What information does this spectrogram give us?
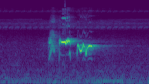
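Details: Sooty-headed bulbul lure call for attracting wild birds: one loud, quick, warbled phrase of three or four run-together notes dropping slightly in pitch, with a faint low hum behind.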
